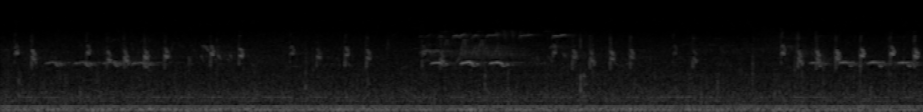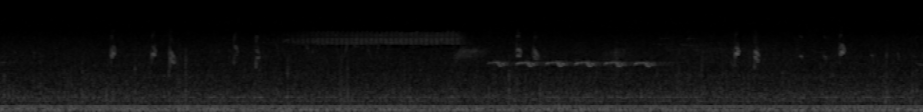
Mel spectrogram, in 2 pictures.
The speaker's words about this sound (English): The juvenile is begging from the male, who's an orange bird.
